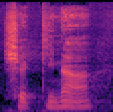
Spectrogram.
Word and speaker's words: Shekinah: Van a ver ustedes en el documento una palabrita que se pronuncia Shekinah, que es la gloria de Dios cuando se manifiesta Dios, una palabra en hebreo que traduce la gloria de Dios, la Shekinah de Dios, la Shekinah de Yahvé, cuando Dios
